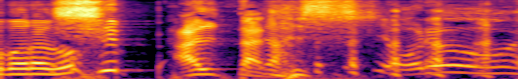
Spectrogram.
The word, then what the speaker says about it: 십알단: 십알단. 아씨 어려워. 시발단이 아니라 십알단.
